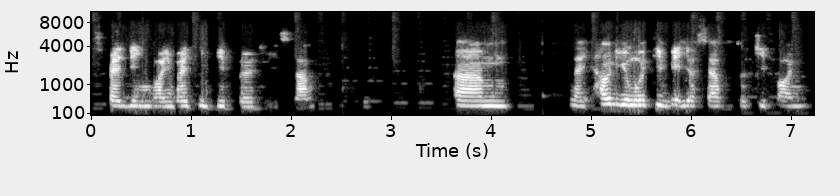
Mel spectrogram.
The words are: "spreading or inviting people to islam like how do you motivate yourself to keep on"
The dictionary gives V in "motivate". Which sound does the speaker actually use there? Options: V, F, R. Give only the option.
V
